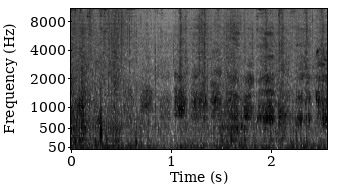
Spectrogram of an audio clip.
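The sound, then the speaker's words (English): A hunting hound pants after running out of the woods toward a road: many quick, breathy gasps in a steady rhythm, fairly faint, with no voices. “Butch and Mike rushed to intercept Dog the dog as he raced out of the woods towards the road.”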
